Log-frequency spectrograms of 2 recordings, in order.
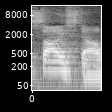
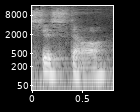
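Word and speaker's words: Cy-Star: had with her had i thought it was psystar when i'm reading it but it's sis star right he pronounced our sister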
